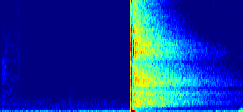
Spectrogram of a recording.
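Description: A single sharp, very loud bang about a second and a half in, its noisy tail dying away over the next half second.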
